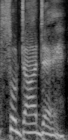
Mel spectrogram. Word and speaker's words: saudade: Except it's spelled saudade. Yes. Saudade, yeah. But saudage, you know, that's how.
